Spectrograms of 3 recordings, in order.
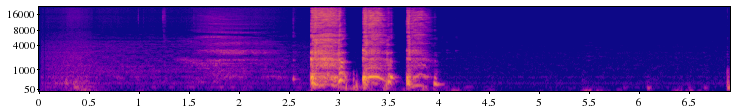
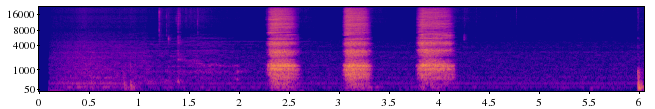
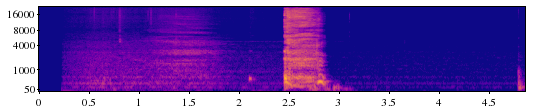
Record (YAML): three_cough_length: 6.9 s
three_cough_amplitude: 32766
three_cough_signal_mean_std_ratio: 0.28
exhalation_length: 6.1 s
exhalation_amplitude: 23288
exhalation_signal_mean_std_ratio: 0.32
cough_length: 4.9 s
cough_amplitude: 32768
cough_signal_mean_std_ratio: 0.24
survey_phase: beta (2021-08-13 to 2022-03-07)
age: 18-44
gender: Female
wearing_mask: 'No'
symptom_sore_throat: true
symptom_fatigue: true
symptom_headache: true
symptom_onset: 12 days
smoker_status: Never smoked
respiratory_condition_asthma: false
respiratory_condition_other: false
recruitment_source: REACT
submission_delay: 1 day
covid_test_result: Negative
covid_test_method: RT-qPCR
influenza_a_test_result: Negative
influenza_b_test_result: Negative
